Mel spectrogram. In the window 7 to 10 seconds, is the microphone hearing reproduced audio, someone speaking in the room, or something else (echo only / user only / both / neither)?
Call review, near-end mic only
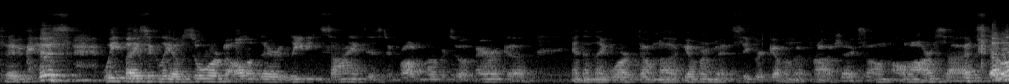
echo only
